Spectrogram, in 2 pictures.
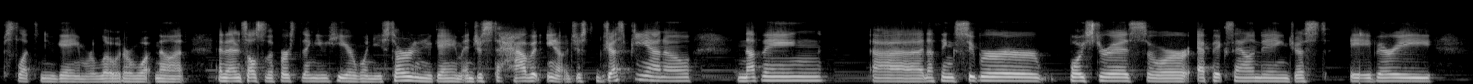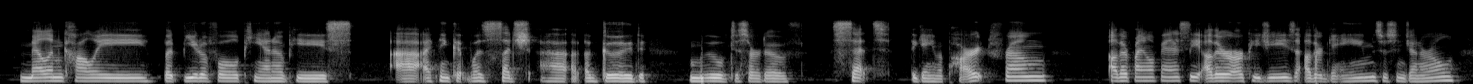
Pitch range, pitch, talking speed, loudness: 145-165 Hz, 155 Hz, 155 wpm, -21 LUFS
